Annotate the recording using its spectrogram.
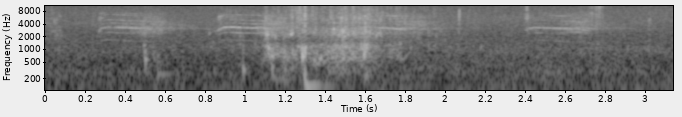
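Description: A fish splashes at the water's surface nearby.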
